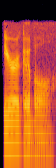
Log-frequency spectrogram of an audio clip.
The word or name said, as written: irrigable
